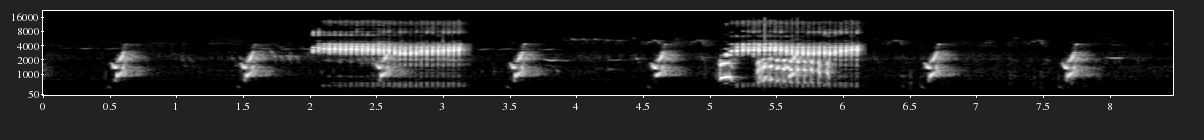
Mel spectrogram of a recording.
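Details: Calling the flock, a slaty-breasted rail gives clipped chevron-shaped notes roughly once a second, broken by two loud buzzy rattling bursts lasting about a second each; the background is silent.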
